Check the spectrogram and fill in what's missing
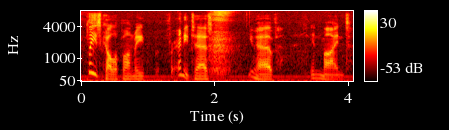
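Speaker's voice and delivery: booming metallic robot; loud, formal droid voice at times; protocol droid. Acted. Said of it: "You can do it in a robot voice".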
